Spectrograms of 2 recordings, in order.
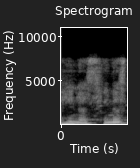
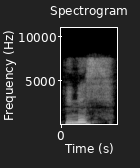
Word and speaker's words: heinous: Murder is a murder is ए हीनस, यानी हेनस इसका pronunciation नहीं होता है, इसका जो प्रोनाउंसिएशन होता है हीनस, यानी murder is ए हीनस crime.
